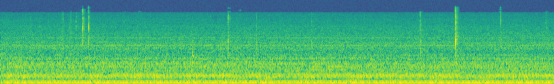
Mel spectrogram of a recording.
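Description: Fabric rustles as hands handle it.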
